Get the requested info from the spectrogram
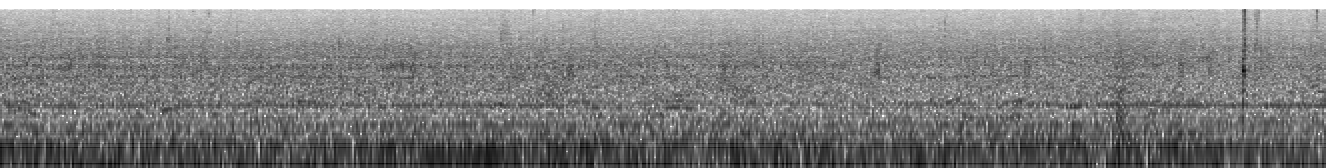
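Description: Big-rig diesel truck engines idling: a steady low rumble with a faint, steady whine above it.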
